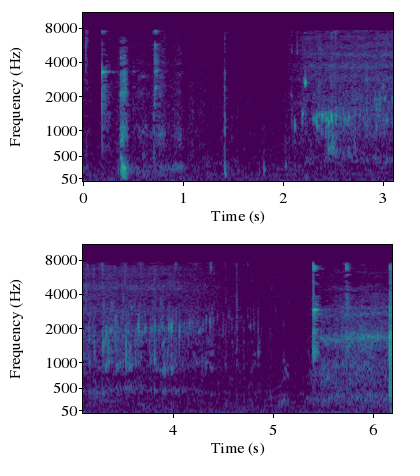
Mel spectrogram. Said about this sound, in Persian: کمی آب برام بریز.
